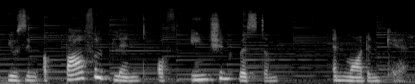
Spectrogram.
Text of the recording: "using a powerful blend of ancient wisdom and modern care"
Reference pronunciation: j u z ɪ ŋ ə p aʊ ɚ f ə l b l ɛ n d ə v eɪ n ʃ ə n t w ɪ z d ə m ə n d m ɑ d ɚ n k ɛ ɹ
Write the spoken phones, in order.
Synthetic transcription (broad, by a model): j u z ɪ ŋ ə p aʊ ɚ f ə l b l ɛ n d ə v eɪ n ʃ ə n t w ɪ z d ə m ə n d m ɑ d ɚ n k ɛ ɹ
